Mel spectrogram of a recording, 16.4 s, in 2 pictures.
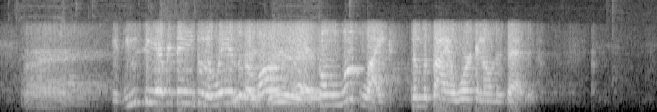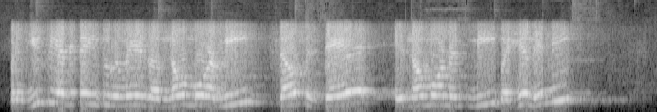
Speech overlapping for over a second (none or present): present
